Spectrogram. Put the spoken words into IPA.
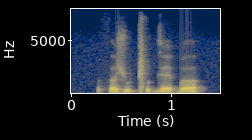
θ ʌ ʒ u ǁ ʊ ɡ ɛ ɓ ʌ

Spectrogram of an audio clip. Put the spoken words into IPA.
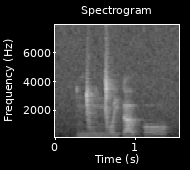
ŋ͡ǀ ũ ŋ͡ǀ ɔ j ɗ a o̯ ɡ ɔ

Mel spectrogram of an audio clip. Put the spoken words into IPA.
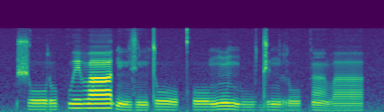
ʃ oː˨ ɾ ʊ˨ kʷ e˦ β aː˦ ɗ ĩ˨ z ĩ˨ t oː˦˨ kʰ oː˦ ŋ ũ˦ ɲ uː˨ d ɪ˦ ŋ r o˨ k ã˦˨ β a˦

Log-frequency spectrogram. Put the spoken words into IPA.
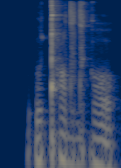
ʔ ʊ ǃʰ ɔ dˤ ʊ d ə k ɔ

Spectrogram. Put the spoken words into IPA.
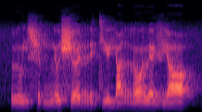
l u j ɬ ø ɡ n ɵ ɕ œ r ɛ tʲ œ j ɑ r ɔ l ɛ vʲ ɑ

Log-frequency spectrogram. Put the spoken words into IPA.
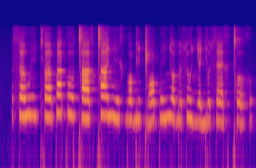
s ɐ w e̤ cʰ ɐ p a k o ǀ a s ǀ a ʎ e̤ x ɡ ɔ ɡ i ɡ͡ǁ ɔ p e̤ ʎ ɔ d o s u ʎ ɛ ɟ u s ɛ x ǀ o x

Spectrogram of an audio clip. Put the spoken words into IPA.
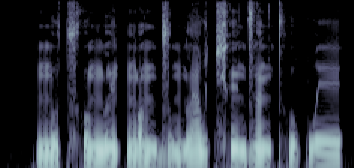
n̪ u˦ t͡sʰ o˥˧ ŋ l ẽ˦ k̚ ŋ ɔ˥˧ n d͡z u˨˩ m l a˥˧ w t͡ɕʰ ẽ˥˧ d͡z ã˥˧ ŋ t̪ʰ u˦ p w e˧

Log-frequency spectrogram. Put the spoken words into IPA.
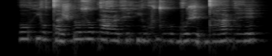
o x j o t a ʒ ɗ o z o ɡ a ʕ ø x e x j u x dʱ o ɡ o ʒ ɘ ʔ dʱ a ɡʱ e

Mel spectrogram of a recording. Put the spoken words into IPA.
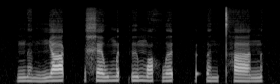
n ə̤˨˩ n ɲ a˦˥ k̚ | x ɛ˧ w m ə˦˥ t̚ ʔ ɨ˨˦ m ɔ˨˦ h w ə˦˥ t̚ | ʔ ə̤˨˩ n t̪ʰ a˧ n

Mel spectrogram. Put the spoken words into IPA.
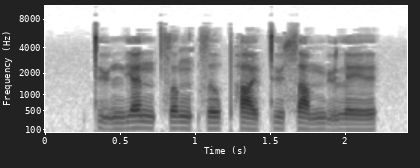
t̪ y̰˨˩ n̪ j ɛ˥˨ n t͡s ɤ˥˨ ŋ t͡s ɹ̩˦ pʰ a˨˦ ɪ̯ t̪ y˨˦ s ä˨˦ m y̰˨˩ l e˨˦ ɪ̯

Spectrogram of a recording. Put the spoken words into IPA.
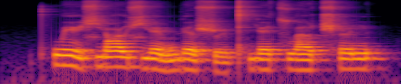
pʰ w e˥˩ ɪ̯ ɕ j ɑ˥ ʊ̯ ɕ j ɛ˥˧ m ɥ ɛ˥˩ ʂ ɻ̩˧˥ t̪ʰ j ɛ˥ t͡s w ä˥ ʈ͡ʂʰ ə˥ n

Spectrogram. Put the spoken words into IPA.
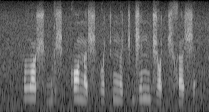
ðˤ o˥˩ ʃ b i˩ ʃ k ɔ˥˩ n ɐ˧ ʃ ɡ ɔ˧ t͡ʃ ŋ ɘ˩˥ t͡ʃ d͡ʒ i˥ n d͡ʒ ɔ˩˥ t͡ʃ s ɐ˧ ʃ

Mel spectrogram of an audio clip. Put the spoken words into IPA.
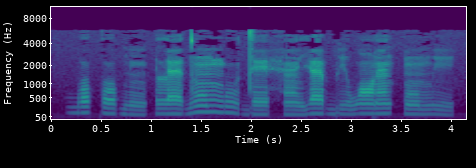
ɡ͡b o˦ k o˧ b ĩ˨ | l ɛ˧ d ũ˦ m u˦˨ d e˨ h ɛ̃˨ j ɛ˧ b i˨ w ɔ̃˧ ɾ ɛ̃˧ k͡p ũ˨ m i˨

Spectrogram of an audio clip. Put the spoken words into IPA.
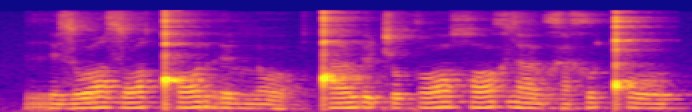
r e z oː i̯ zˤ o i̯ ǃʰ ɔ r ɘ lː ɔ | ǃ a u̯ ɾ ø c o k ɔː χ ɔː x z aː u̯ x a x o ǃʰ oː

